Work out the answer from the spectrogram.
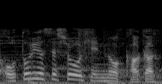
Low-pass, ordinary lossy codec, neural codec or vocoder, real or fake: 5.4 kHz; none; none; real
